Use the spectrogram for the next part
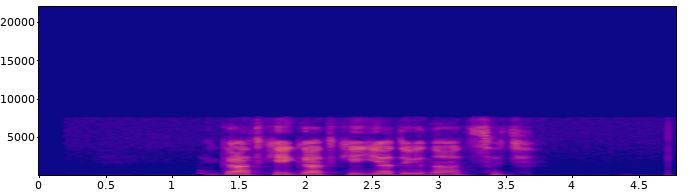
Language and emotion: Russian, neutral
